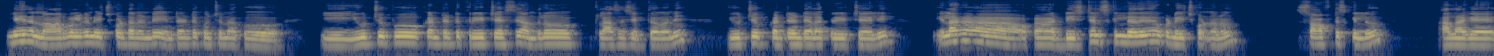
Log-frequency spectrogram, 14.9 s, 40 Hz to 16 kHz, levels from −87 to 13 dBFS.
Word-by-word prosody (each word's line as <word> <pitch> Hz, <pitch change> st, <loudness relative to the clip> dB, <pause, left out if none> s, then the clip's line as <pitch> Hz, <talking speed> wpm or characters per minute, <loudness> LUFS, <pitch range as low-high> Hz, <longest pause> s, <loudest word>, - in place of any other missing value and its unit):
లేదు. 200 Hz, +1 st, +4 dB
నార్మల్‌గా 160 Hz, +5 st, +1 dB
నేర్చుకుంటానండి. 155 Hz, -2 st, 0 dB
ఏంటంటే 145 Hz, +3 st, -3 dB
కొంచెం 145 Hz, 0 st, -4 dB
నాకు 135 Hz, 0 st, -6 dB, 0.8 s
ఈ -, -, -2 dB, 0.2 s
యూట్యూబ్ 155 Hz, +3 st, +1 dB, 0.3 s
కంటెంట్ 150 Hz, 0 st, 0 dB
క్రియేట్ 150 Hz, 0 st, 0 dB
చేస్తే 150 Hz, +3 st, 0 dB
అందులో 150 Hz, +2 st, 0 dB, 0.4 s
క్లాసెస్ 135 Hz, 0 st, -3 dB
చెప్ద్దామని, 265 Hz, -, 0 dB, 0.5 s
యూట్యూబ్ 145 Hz, +3 st, +1 dB
కంటెంట్ 150 Hz, 0 st, +2 dB
ఎలా 140 Hz, -, +2 dB
క్రియేట్ 135 Hz, -2 st, -2 dB
చేయాలి? 135 Hz, +5 st, 0 dB, 0.6 s
ఇలాగా 205 Hz, +4 st, +4 dB, 0.5 s
ఒక -, -, -5 dB, 0.3 s
డిజిటల్ 140 Hz, +8 st, 0 dB
స్కిల్ 180 Hz, -2 st, +3 dB
అనేవి 180 Hz, +3 st, +4 dB
ఒక 170 Hz, -, -2 dB
నేర్చుకుంటున్నాను. 140 Hz, 0 st, -2 dB, 0.8 s
సాఫ్ట్ 150 Hz, +1 st, -1 dB
స్కిల్లు. 150 Hz, -2 st, 0 dB, 0.7 s
అలాగే 135 Hz, 0 st, +3 dB
150 Hz, 115 wpm, -23 LUFS, 140-165 Hz, 0.8 s, లేదు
